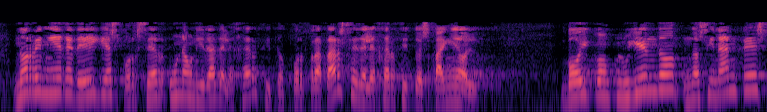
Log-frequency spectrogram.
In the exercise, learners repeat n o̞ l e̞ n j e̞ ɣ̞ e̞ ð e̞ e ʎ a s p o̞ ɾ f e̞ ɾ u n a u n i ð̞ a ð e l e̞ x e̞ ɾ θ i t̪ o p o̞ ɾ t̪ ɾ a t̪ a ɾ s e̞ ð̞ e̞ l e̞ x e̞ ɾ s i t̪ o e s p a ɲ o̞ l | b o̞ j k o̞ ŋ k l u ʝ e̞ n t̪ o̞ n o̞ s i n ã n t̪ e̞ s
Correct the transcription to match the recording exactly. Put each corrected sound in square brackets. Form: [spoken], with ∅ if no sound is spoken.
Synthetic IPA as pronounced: n o̞ [r] e̞ n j e̞ ɣ̞ e̞ ð e̞ e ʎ a s p o̞ ɾ [s] e̞ ɾ u n a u n i ð̞ a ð e l e̞ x e̞ ɾ θ i t̪ o p o̞ ɾ t̪ ɾ a t̪ a ɾ s e̞ ð̞ e̞ l e̞ x e̞ ɾ [θ] i t̪ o e s p a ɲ o̞ l | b o̞ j k o̞ ŋ k l u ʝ e̞ n [d̪] o̞ n o̞ s i n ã n t̪ e̞ s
